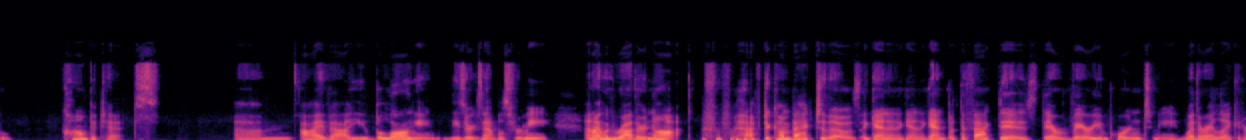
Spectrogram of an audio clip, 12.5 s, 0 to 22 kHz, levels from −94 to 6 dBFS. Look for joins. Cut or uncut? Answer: uncut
